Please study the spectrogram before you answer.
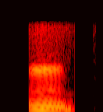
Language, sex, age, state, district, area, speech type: Manipuri, male, 18-30, Manipur, Kangpokpi, urban, conversation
